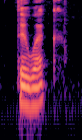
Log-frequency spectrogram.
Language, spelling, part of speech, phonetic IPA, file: Polish, tyłek, noun, [ˈtɨwɛk], LL-Q809 (pol)-tyłek.wav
